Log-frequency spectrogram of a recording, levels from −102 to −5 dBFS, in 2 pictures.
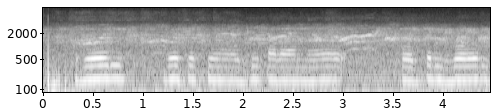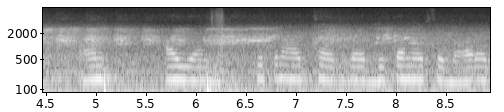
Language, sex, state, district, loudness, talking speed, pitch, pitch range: Hindi, male, Rajasthan, Bikaner, -18 LUFS, 35 wpm, 170 Hz, 160-175 Hz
